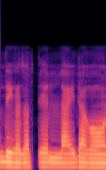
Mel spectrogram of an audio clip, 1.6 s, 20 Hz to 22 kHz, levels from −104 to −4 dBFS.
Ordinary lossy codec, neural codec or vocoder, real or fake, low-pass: none; codec, 44.1 kHz, 7.8 kbps, Pupu-Codec; fake; 7.2 kHz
